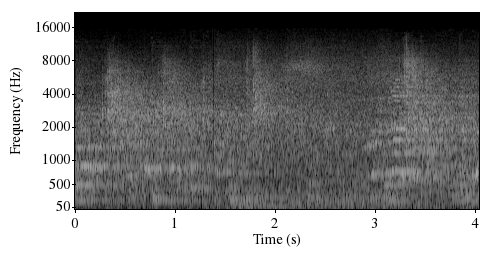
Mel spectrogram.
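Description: Background music with sustained notes over ice-rink practice sound: players' voices and the taps and knocks of sticks and pucks on the ice.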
